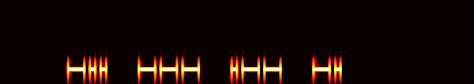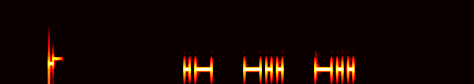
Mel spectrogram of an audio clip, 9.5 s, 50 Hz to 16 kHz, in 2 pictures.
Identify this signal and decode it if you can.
Morse code, heard as a keyed tone, about 22 wpm, spaced as for 16 wpm, 690 Hz. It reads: DOWN ADD
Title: 2x Character Spacing - Top 500 Words - 22wpm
